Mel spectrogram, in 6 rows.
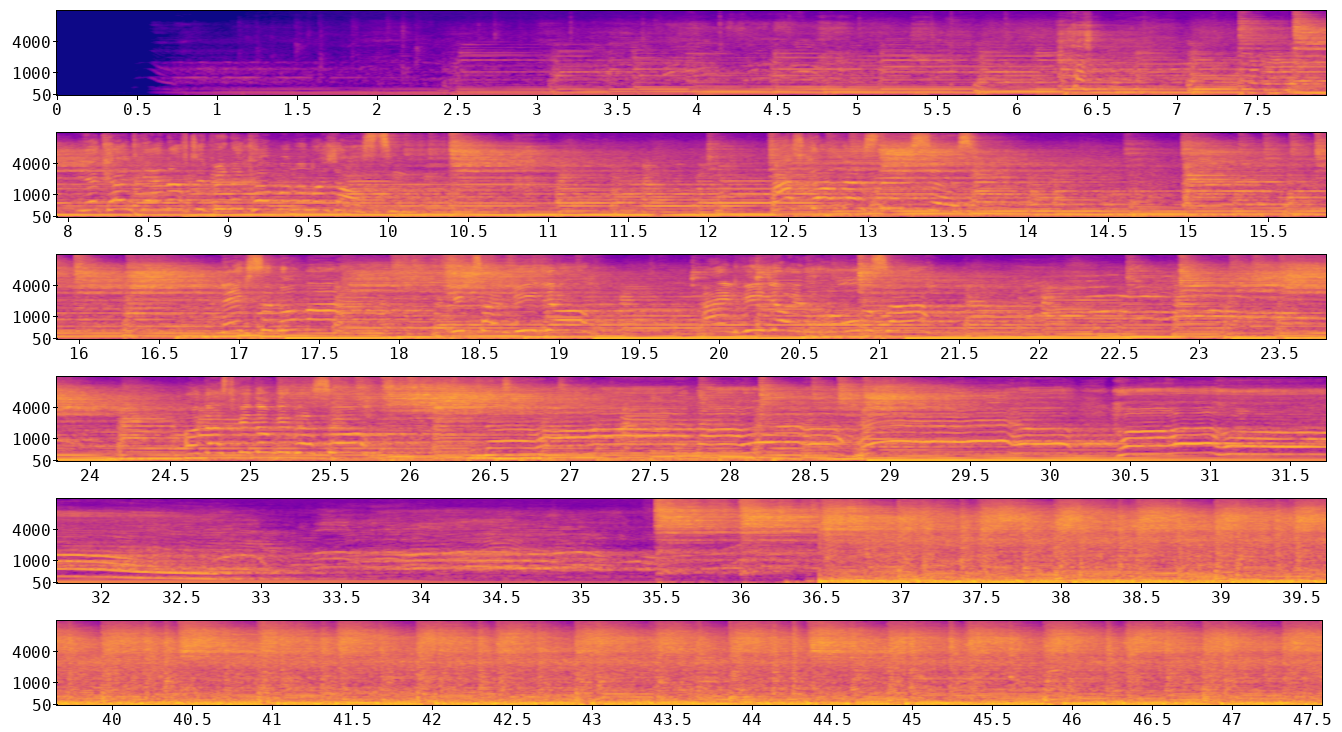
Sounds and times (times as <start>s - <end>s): Music: 0.6s - 47.5s.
